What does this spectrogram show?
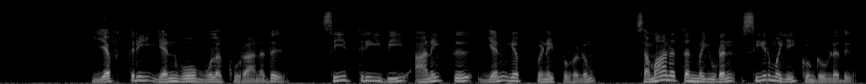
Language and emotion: Tamil, neutral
